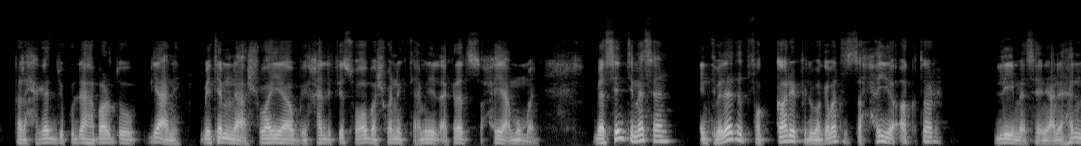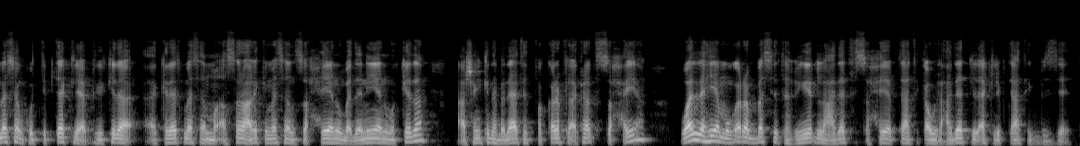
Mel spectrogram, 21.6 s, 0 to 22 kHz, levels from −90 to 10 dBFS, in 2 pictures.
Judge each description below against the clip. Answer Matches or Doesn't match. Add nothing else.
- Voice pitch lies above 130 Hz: Doesn't match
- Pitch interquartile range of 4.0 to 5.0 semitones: Matches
